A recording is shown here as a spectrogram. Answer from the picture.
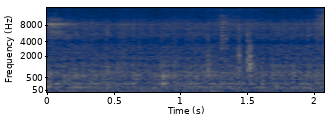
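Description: Faint sounds of a wooden spoon working thick cornmeal mush (mămăligă) in a pot, with a few light clicks.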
